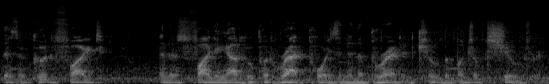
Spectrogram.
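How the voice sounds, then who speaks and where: Man playing a deep-voiced gruff warrior spy. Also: steady tone, moderate pace, natural voice. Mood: wry, weary. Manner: casual, plain-spoken, blunt. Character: big horned warrior spy, gruff, world-weary, easygoing mercenary. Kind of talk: video game dialogue. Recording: roomy echo with clear background noise.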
